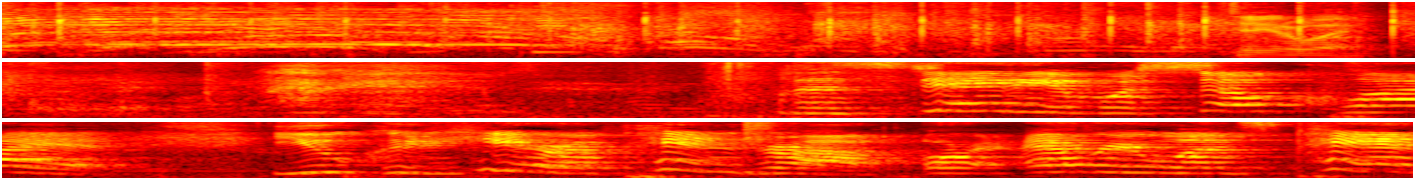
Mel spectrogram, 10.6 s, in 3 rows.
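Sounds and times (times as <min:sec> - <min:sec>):
audience clapping: 0:00.0 - 0:04.4
speech: 0:03.1 - 0:03.6, 0:05.5 - 0:10.5.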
